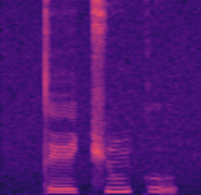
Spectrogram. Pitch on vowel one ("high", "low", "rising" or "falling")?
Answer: low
